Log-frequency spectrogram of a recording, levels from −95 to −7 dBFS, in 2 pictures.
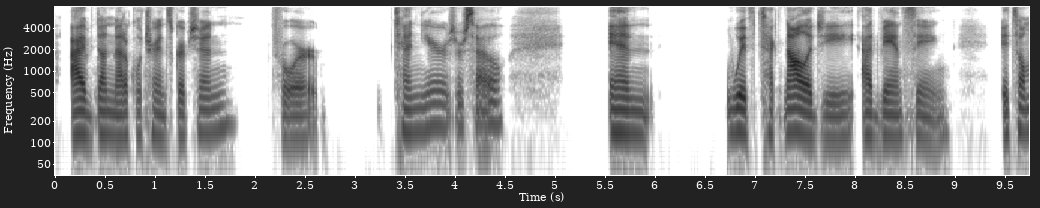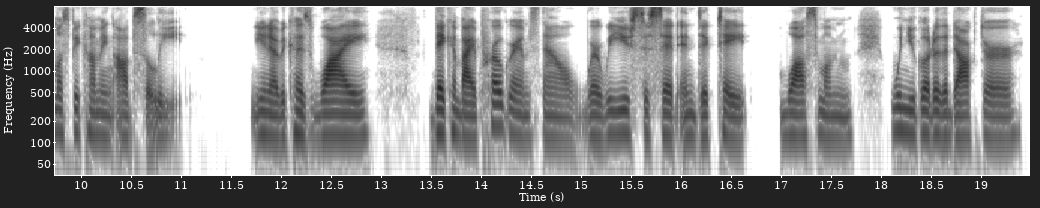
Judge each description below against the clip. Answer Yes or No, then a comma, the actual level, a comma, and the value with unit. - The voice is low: Yes, low, 130 Hz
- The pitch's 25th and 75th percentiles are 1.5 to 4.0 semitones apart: Yes, narrow, 2.6 semitones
